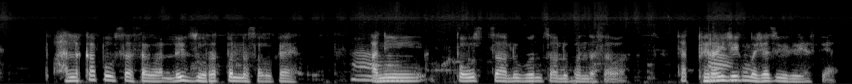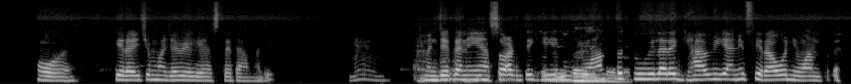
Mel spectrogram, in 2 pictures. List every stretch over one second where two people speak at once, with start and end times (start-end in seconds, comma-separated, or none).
12.7-14.8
